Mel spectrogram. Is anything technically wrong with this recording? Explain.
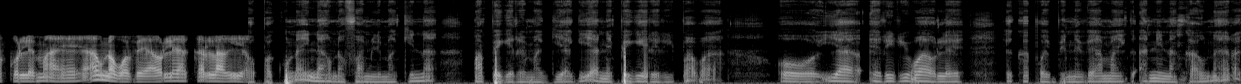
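Yes. From 0 to 2.48 s the speech is band-limited. Nothing reaches above 3.8 kHz, so it sounds dull and boxy, with a faint extra noise floor. The level holds steady. The likely cause is an input switched to a poorer device, such as a headset's call profile.

There is also Bluetooth stutter. At 6.44 s about 29 ms goes missing, which fits a couple of dropped packets. From 10.21 to 10.41 s about 100 ms is lost in scattered gaps. The receiver replays its last short buffer, giving a brief buzzing repeat before the speech jumps ahead.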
